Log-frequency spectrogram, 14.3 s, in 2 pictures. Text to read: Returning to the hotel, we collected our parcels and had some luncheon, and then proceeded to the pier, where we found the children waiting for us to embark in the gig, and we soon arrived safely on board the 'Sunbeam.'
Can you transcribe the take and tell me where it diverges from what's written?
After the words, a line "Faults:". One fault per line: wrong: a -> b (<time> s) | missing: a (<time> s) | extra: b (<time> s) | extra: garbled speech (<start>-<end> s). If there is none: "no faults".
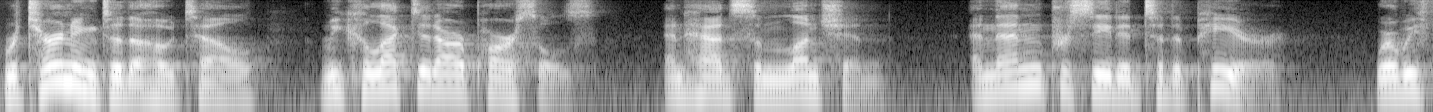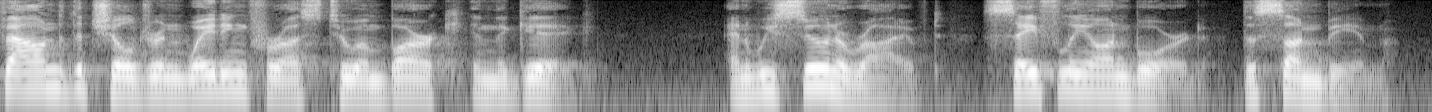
Returning to the hotel, we collected our parcels and had some luncheon, and then proceeded to the pier, where we found the children waiting for us to embark in the gig, and we soon arrived safely on board the 'Sunbeam.'
Faults:
no faults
